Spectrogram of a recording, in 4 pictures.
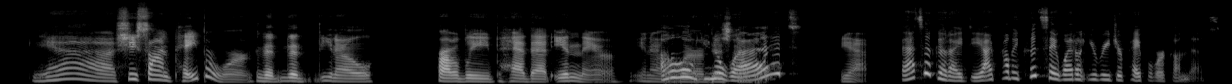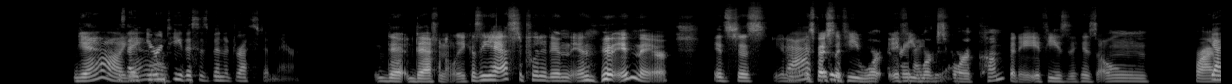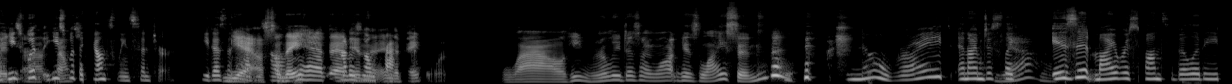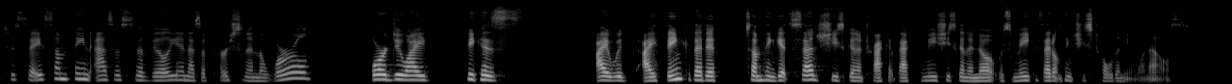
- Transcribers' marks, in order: laughing while speaking: "in in there"; other background noise; laugh
- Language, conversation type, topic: English, advice, How can I handle a changing friendship?
- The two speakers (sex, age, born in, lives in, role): female, 50-54, United States, United States, advisor; female, 55-59, United States, United States, user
